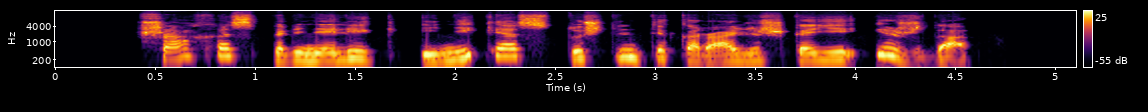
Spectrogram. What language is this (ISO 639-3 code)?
lit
